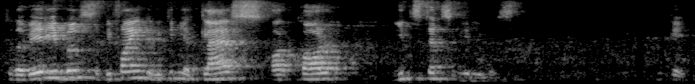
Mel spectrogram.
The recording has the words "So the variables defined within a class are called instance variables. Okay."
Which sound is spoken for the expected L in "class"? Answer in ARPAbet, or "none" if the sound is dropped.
L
